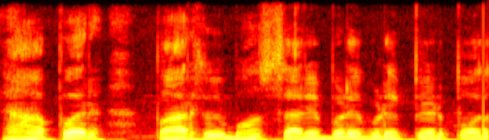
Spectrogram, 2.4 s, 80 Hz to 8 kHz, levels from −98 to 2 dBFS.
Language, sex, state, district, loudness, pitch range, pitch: Hindi, male, Jharkhand, Ranchi, -14 LUFS, 135-140 Hz, 135 Hz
